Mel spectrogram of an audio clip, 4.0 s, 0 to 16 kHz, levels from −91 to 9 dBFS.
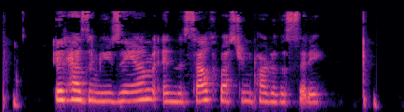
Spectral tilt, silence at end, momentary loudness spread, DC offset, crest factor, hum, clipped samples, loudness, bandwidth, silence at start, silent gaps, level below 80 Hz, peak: -3 dB/octave; 0.25 s; 16 LU; under 0.1%; 18 dB; none; under 0.1%; -21 LUFS; 11.5 kHz; 0.15 s; none; -70 dBFS; -4 dBFS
